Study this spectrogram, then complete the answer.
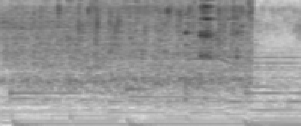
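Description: Soy sauce added to a hot frying pan makes a steady, loud sizzle under a constant low hum, with a brief sharper crackle near the end and no talk.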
